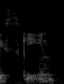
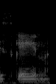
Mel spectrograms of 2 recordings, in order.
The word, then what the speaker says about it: skein: the word specifically skeen because i say skeen i've heard it say skein i don't know it's probably skein i don't really care i'm probably gonna keep saying it wrong anyway i had two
